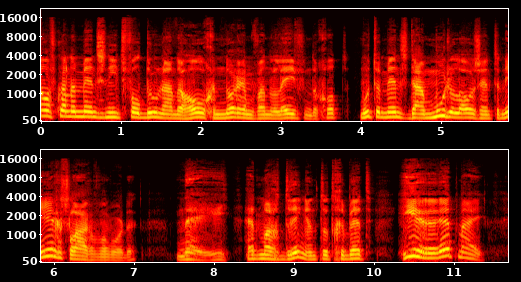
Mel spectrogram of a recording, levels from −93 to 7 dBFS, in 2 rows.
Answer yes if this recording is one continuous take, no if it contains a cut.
no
